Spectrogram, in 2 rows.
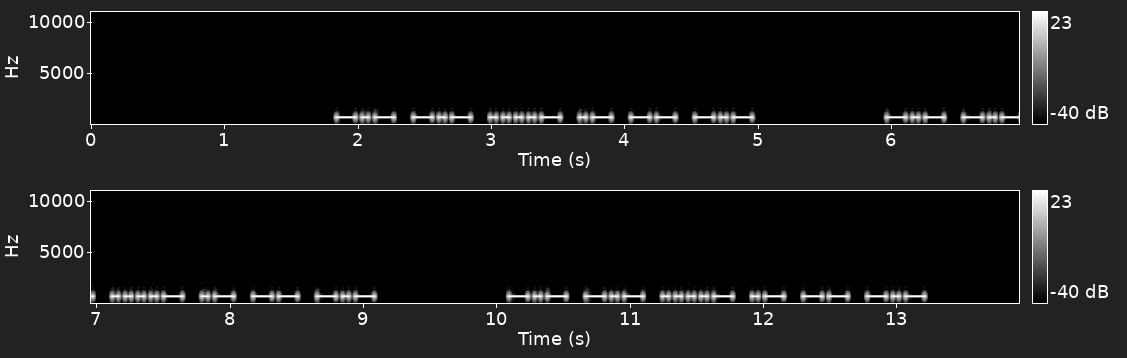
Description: Morse code, heard as a keyed tone, about 25 wpm, 700 Hz. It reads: KK4AMK KK4AMK KK4AMK
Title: USA Call Signs - 6 Characters - Repeated 3x - 25wpm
